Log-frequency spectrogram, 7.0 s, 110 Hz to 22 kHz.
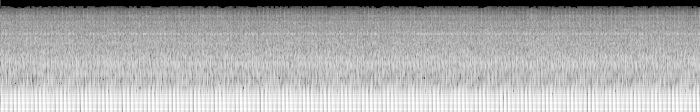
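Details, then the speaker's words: Kohler Courage single-cylinder engine repowering a Craftsman LT2000 lawn tractor, after epoxying a crankcase crack: steady idle with an even light tick about four times a second over the thump; owner hears lifter noise, valve train ticking. "so cool so you did hear there are some uh lifter noises"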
